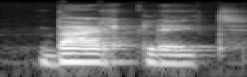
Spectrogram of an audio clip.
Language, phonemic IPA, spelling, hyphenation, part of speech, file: Dutch, /ˈbaːr.kleːt/, baarkleed, baar‧kleed, noun, Nl-baarkleed.ogg
- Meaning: pall, cloth laid over a coffin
